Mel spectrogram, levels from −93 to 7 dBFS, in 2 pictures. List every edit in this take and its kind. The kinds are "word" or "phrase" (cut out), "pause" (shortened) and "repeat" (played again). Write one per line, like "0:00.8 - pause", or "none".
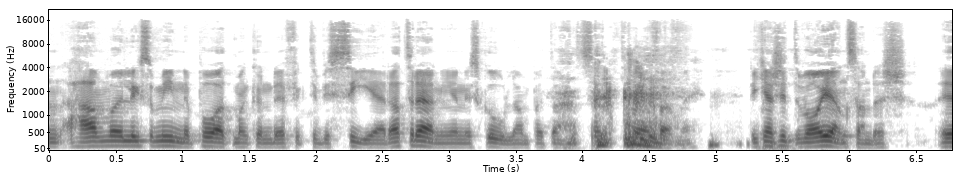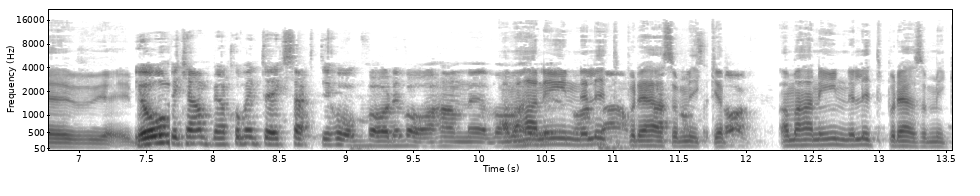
0:07.7 - phrase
